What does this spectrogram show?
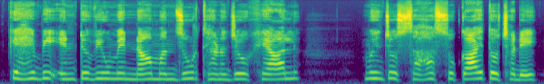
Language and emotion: Sindhi, fearful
